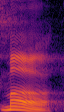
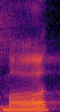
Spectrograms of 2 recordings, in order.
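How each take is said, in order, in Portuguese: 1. O tom cai do alto para o baixo. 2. O tom sobe do baixo para o médio. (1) "o xingar ficaria um três" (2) "o cânhamo três dois"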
